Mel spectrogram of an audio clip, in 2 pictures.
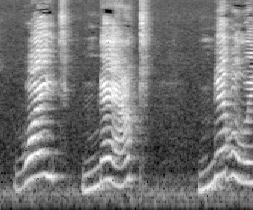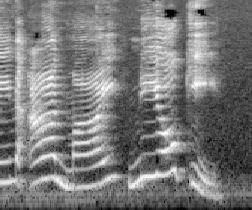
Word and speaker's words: gnocchi: G is for gnocchi. The gnome yells, "Waiter, there's a bright white gnat nibbling on my gnocchi." The silent G.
